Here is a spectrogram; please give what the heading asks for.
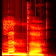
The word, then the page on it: lender: British English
